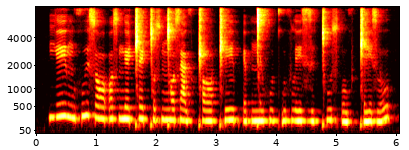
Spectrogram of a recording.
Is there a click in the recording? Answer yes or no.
yes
